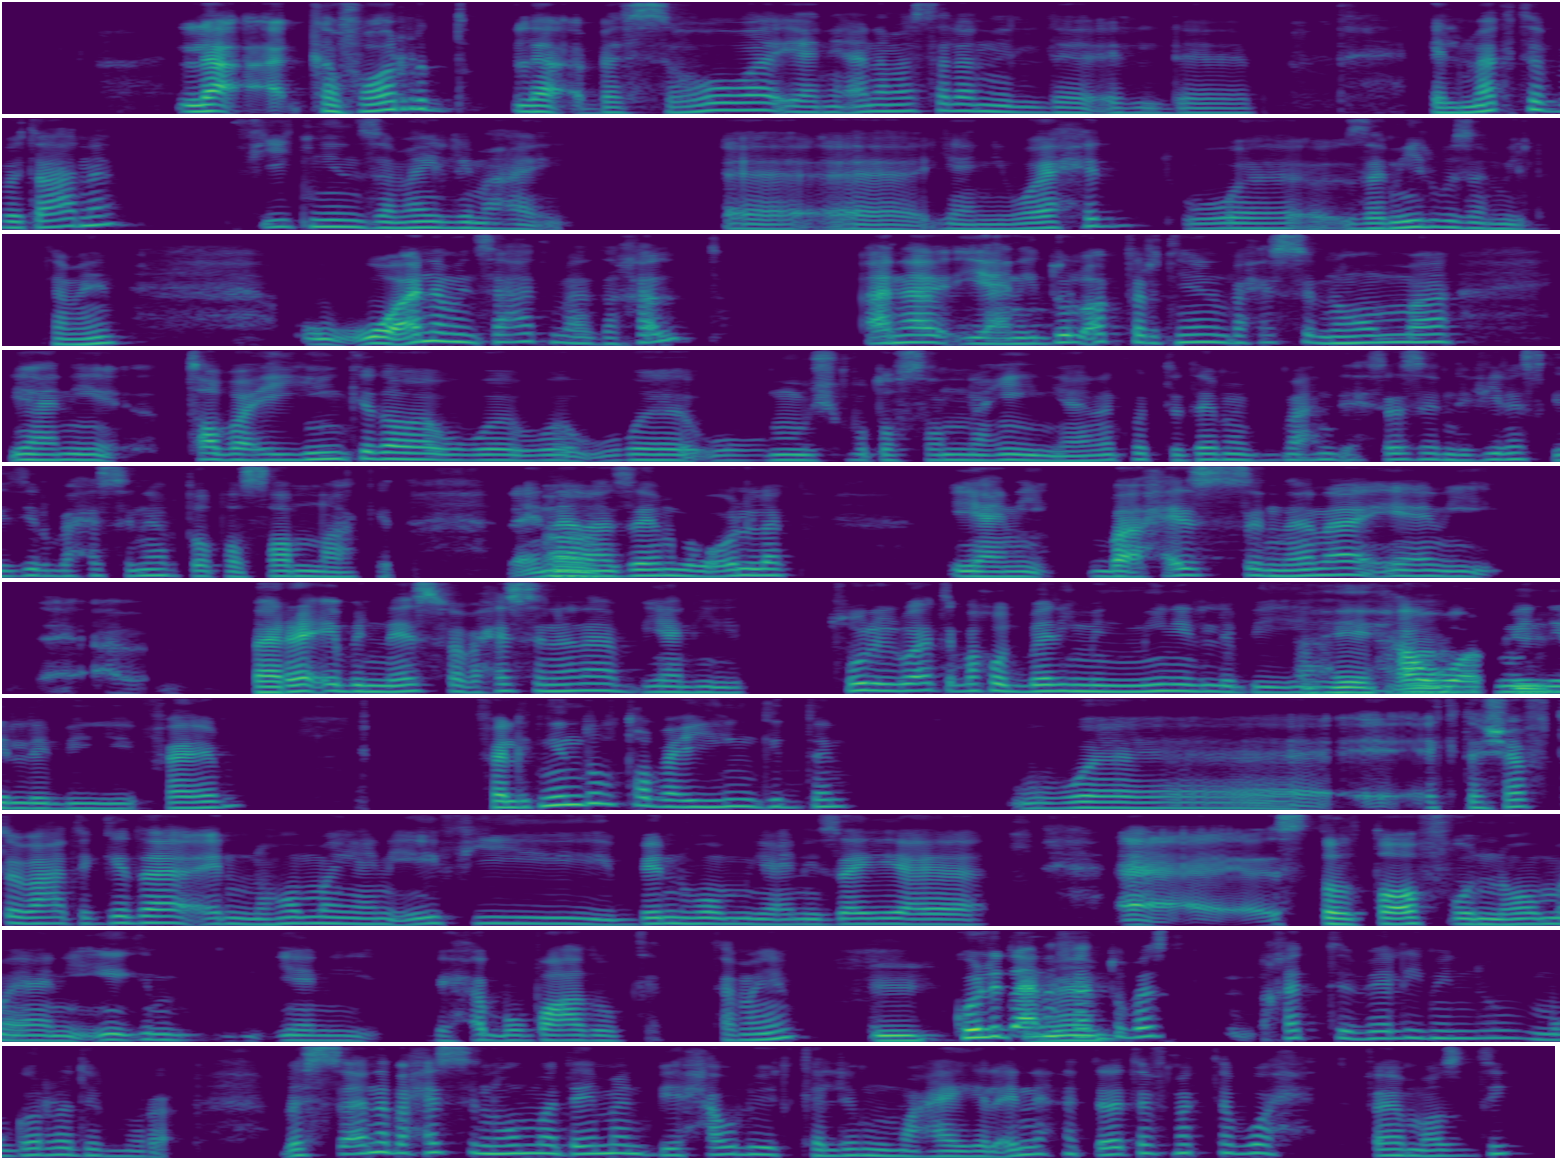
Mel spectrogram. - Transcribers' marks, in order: background speech
- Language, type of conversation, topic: Arabic, advice, إزاي أقدر أوصف قلقي الاجتماعي وخوفي من التفاعل وسط مجموعات؟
